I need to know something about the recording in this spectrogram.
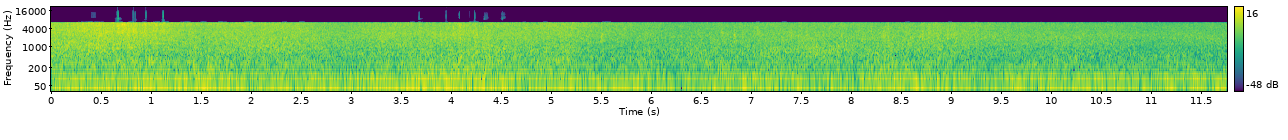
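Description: A waterfall roars and crashes down rocks.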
